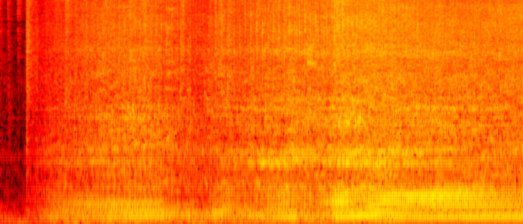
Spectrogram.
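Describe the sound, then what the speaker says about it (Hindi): Motorcycles in a bike parade rumble and rev together in a steady, loud engine drone, rising in pitch as a bike accelerates near the end. "ये देखिए पाकिस्तानी सेना की बैंड के साथ टीटीपी ने निकाली बाइक परेड।"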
